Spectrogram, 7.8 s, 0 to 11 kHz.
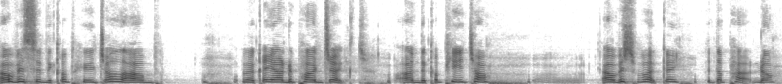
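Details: Girl with a tracheostomy, in place since at least 6th grade, wearing a Passy-Muir speaking valve on the trach: tracheostomy speech with speaking valve.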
